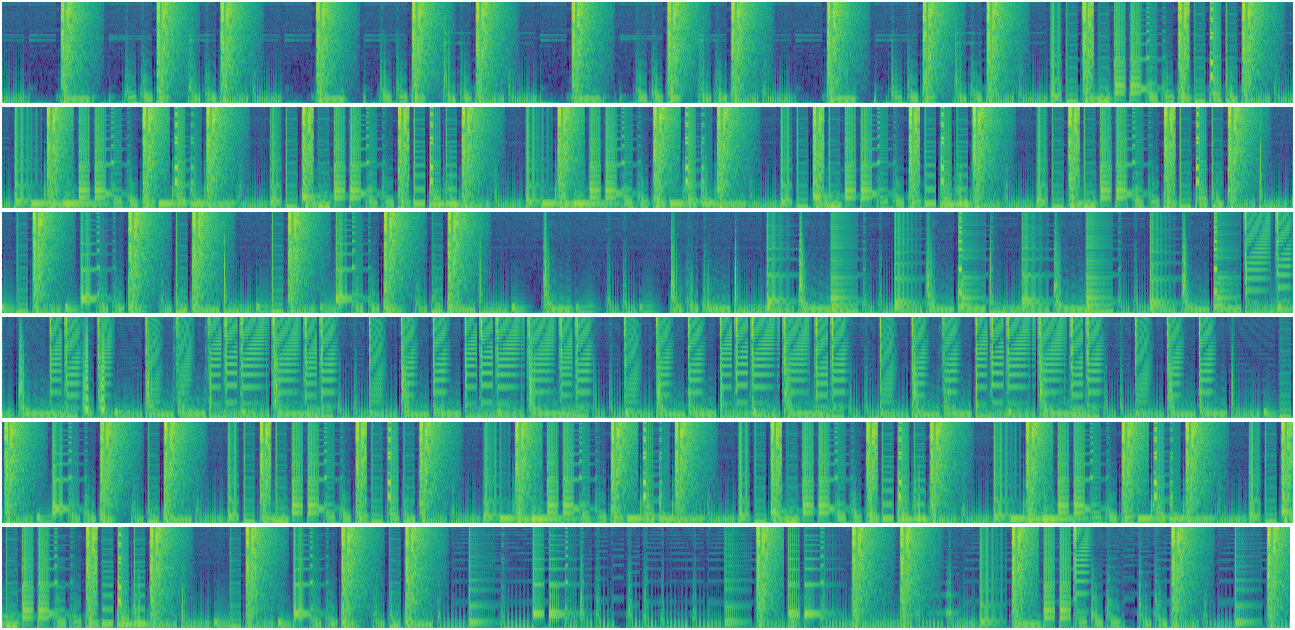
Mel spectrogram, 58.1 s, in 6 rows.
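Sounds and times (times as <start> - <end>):
funky MOS6581R4 SID chip music: 0.0 - 23.6, 24.9 - 58.0.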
